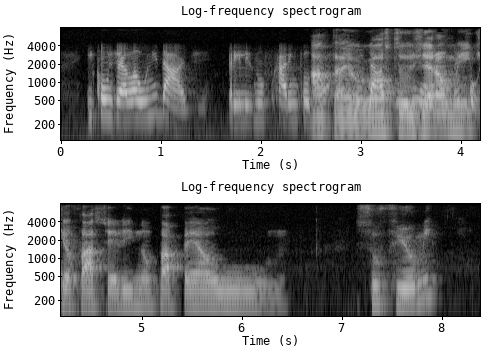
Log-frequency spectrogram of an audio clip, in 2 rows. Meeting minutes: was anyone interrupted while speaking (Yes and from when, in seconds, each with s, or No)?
Yes, from 2.5 s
